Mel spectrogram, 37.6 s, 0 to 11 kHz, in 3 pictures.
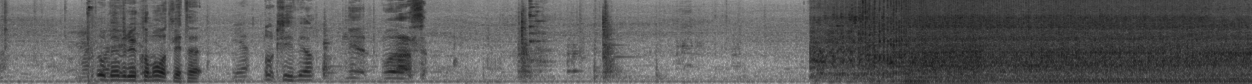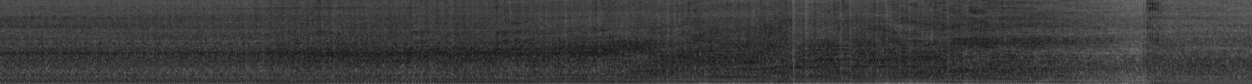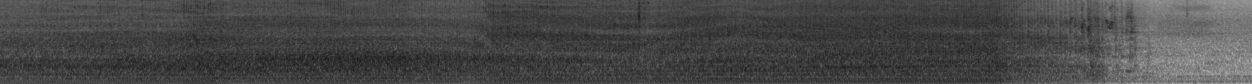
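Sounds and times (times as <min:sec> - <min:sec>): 
speech: 0:00.9 - 0:04.4
clicks and clunks: 0:05.2 - 0:07.3
large engine with non-original exhaust pipe starting, idling and revving: 0:08.1 - 0:36.3.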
